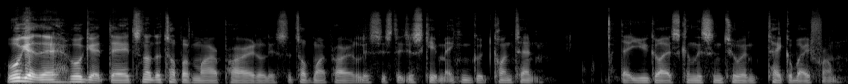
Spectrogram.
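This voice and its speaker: A man talks earnestly and motivationally in a casual solo episode of his own podcast, recorded in a small home studio, wandering into rambling asides. He has a sore throat and a blocked nose. His voice is low with a steady tone and a brisk pace, and the recording is dry.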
